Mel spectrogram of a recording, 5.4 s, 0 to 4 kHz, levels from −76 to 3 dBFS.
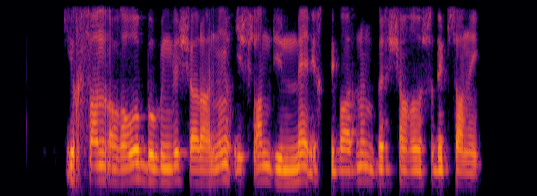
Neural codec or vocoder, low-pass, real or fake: codec, 16 kHz, 2 kbps, X-Codec, HuBERT features, trained on balanced general audio; 3.6 kHz; fake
